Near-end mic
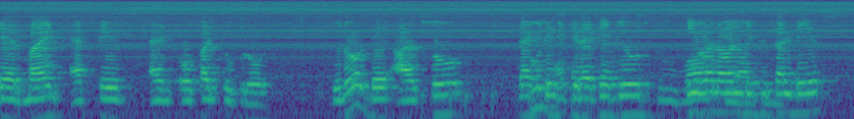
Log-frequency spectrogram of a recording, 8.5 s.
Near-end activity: present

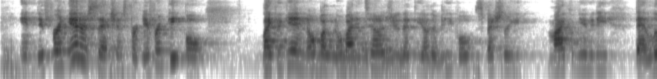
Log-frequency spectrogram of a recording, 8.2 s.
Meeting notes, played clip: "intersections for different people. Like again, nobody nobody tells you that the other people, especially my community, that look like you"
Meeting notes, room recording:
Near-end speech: present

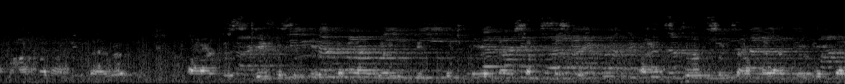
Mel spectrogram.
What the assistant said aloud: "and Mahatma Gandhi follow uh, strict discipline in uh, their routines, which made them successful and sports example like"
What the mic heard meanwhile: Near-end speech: present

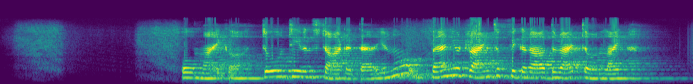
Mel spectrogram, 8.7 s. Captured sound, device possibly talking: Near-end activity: present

